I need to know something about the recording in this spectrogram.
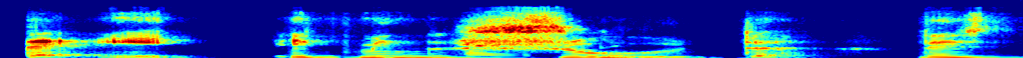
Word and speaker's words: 得: Then, so, 得的是的， This one, pronunciation is de.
